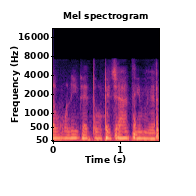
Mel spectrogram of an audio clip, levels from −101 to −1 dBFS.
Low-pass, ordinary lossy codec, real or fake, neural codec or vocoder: 7.2 kHz; none; fake; codec, 16 kHz, 1.1 kbps, Voila-Tokenizer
